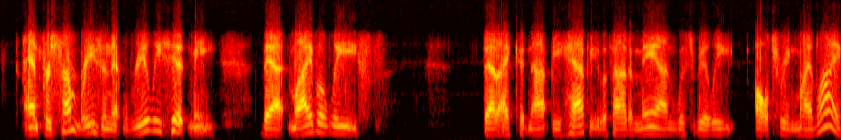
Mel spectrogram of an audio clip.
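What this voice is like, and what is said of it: Scratchy, hoarse voice. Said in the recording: “my voice is kind of scratchy today.”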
